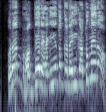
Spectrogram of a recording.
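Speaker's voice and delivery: normal talking voice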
